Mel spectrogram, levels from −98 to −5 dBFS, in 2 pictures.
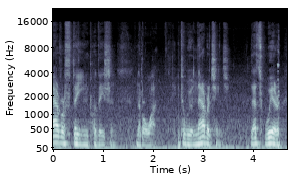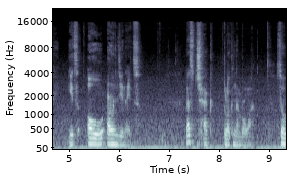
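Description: Three short bursts of damaged data in a compressed stream break the sound at 1.74 to 1.78 s, 4.48 to 4.53 s and 8.74 to 8.78 s, each about 40 ms. The decoder misreads corrupted frames and resyncs at each point.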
